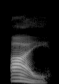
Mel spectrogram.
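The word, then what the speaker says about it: 愛: The kanji character for love is pronounced ai.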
